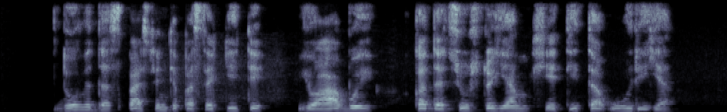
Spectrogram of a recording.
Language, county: Lithuanian, Panevėžys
